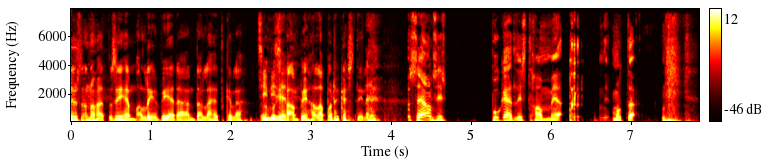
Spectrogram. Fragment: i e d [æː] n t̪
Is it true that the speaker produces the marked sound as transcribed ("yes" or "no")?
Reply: yes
